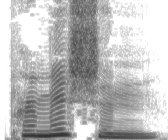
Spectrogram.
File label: "permission", voice, English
